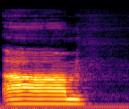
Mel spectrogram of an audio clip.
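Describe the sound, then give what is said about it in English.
A single drawn-out meow from a pet cat named Miguel, fairly loud, lasting under a second with a slight bend in pitch, then quiet. “Kitty cat. I have a cat now.”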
